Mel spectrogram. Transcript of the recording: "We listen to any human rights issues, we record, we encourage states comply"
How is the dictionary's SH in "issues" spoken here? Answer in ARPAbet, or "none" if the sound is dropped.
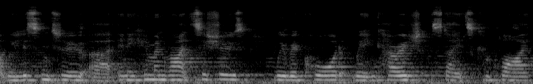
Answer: SH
